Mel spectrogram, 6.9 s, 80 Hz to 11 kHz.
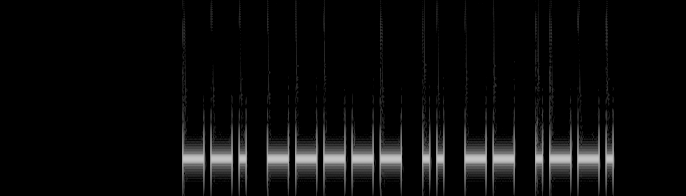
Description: Morse code, heard as a keyed tone, about 17 wpm, 700 Hz. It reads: G0IMP
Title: DXCC-100 Call Signs - 5 Characters - Repeated 2x - 17wpm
